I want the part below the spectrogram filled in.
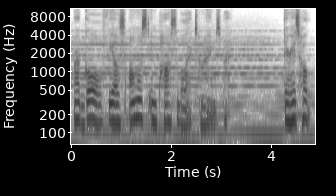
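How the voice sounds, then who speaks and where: A woman playing a weary, resolute military officer, narrating a game log in a measured, reflective way. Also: low voice. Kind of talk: scripted cinematic log narration. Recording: music behind the voice.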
